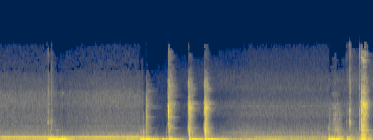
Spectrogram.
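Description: A steel sheet clanks and scrapes.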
